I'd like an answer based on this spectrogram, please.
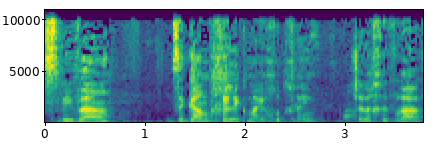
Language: Hebrew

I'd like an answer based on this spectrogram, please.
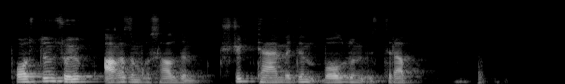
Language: Uyghur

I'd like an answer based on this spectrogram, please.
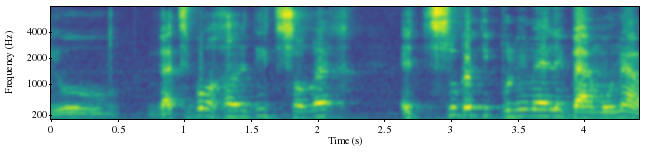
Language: Hebrew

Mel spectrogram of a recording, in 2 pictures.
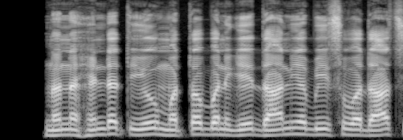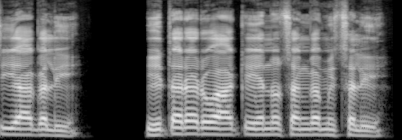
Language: Kannada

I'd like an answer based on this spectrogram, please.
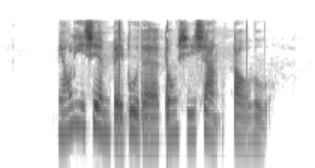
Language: Chinese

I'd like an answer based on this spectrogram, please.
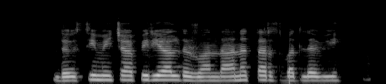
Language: Pashto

